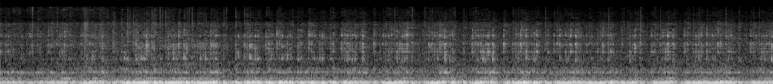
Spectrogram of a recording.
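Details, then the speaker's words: 1989 Chevrolet Celebrity 2.8 V6, 173,000 miles, lower intake gasket failure, warming up: very low, lumpy, cam-like idle that hunts slightly; should be lean yet smells rich, bad oxygen sensor suspected. "every time the check engine light comes on the car runs like poo just straighten up like crap they don't want to idle right it kind of idle so low that it acts like it's got a built cam in it"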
